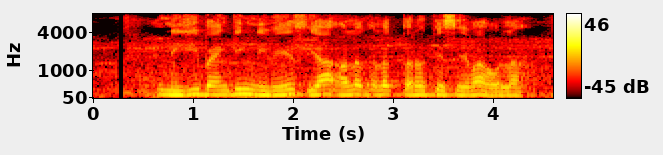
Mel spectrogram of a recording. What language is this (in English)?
Bhojpuri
